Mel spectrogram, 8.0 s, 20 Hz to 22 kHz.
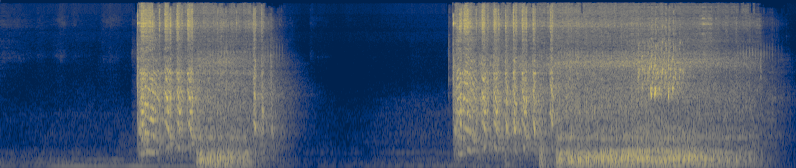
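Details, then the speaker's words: Kawasaki Ninja ZX7 first start after 12 years stored, with rebuilt carbs, new fuel pump, filter, battery and switch, choke on: fast starter whirr, then rough catching running with a faint high squeal on start-up; owner suspects the alternator belt. "Didn't like that sound at all. I think the squeaky noise was the belt from the alternator. I'm going to check that out. I think it's the alternator belt."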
